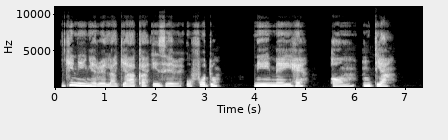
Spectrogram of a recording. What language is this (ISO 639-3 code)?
ibo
